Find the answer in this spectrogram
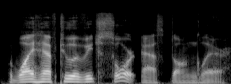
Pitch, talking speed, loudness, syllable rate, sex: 105 Hz, 235 wpm, -18 LUFS, 5.2 syllables/s, male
